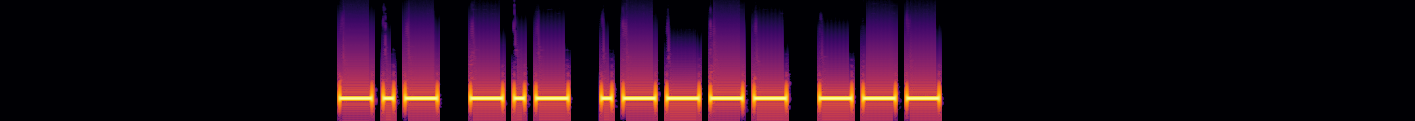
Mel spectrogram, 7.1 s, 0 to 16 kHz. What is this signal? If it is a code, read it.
Morse code, heard as a keyed tone, about 22 wpm, 700 Hz. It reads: KK1O
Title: USA Call Signs - 4 Characters - Repeated 3x - 22wpm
